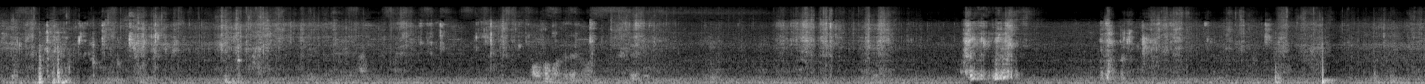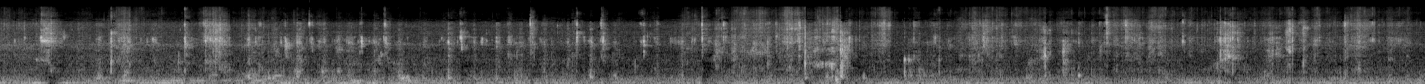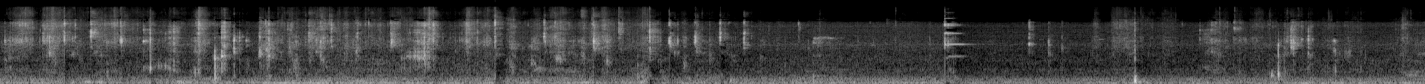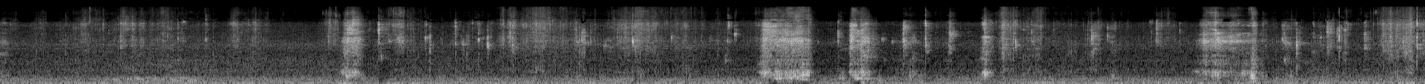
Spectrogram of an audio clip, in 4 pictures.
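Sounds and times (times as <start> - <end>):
chewing and slurping: 0.0 - 37.6, 38.8 - 57.0.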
